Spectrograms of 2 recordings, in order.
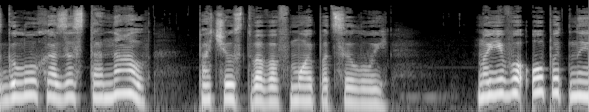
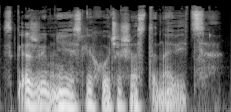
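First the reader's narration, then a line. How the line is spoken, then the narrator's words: Whispered against lips. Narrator (Russian): прошептал Макс мне в губы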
